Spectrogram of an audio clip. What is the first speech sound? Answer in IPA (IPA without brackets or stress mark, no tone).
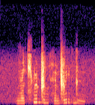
ɡ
